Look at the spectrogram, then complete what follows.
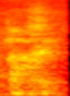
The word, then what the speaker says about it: haré: Haré. Haré, OK. Très bien. Haré, attention à la prononciation, haré.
